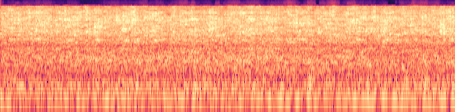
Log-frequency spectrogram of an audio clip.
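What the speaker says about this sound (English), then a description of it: "Really strong running little engine." A muscle car engine with a mild cam runs at idle, a loud, close, steady low rumble with a slightly uneven throb.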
